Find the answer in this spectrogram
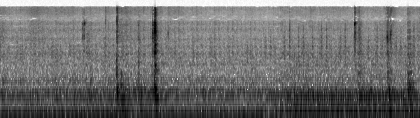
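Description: Land Rover engine idling steadily, heard from inside the cabin, with a few sharp clicks as the automatic gearbox selector lever is worked with the brake held. The engine note changes slightly about three seconds in.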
